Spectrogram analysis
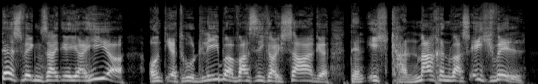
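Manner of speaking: angry threat. Acted. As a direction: rage at the captives and scare them. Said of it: "da wurde ich noch wütender als vorher". (lauter, wütender, drohender Ausbruch)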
